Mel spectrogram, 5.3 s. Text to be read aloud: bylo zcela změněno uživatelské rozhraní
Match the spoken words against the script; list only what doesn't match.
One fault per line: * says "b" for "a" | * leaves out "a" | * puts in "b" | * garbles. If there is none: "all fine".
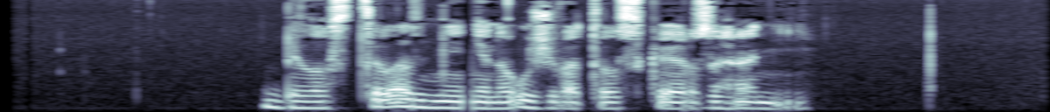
all fine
